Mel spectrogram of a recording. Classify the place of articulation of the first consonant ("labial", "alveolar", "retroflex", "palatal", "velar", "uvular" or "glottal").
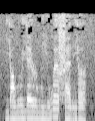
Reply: palatal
